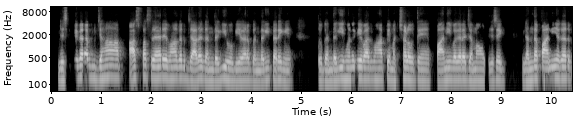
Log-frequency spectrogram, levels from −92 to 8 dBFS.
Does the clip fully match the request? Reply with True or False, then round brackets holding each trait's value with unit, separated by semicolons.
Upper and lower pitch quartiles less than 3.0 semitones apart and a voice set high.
False (2.5 semitones; 130 Hz)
